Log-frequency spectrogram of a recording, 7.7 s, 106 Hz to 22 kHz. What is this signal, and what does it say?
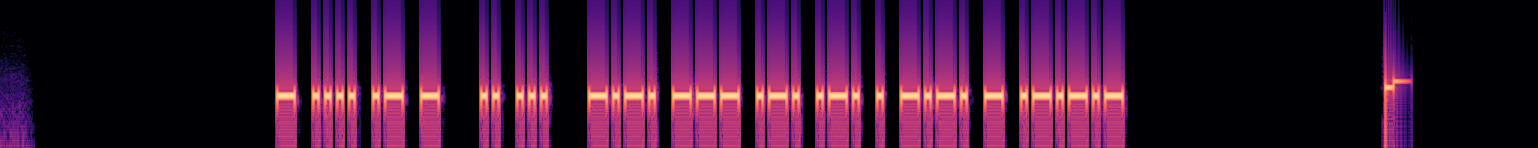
Morse code, heard as a keyed tone, about 40 wpm, 700 Hz. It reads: THAT IS CORRECT.
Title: Sentences from Top 1000 Words - Review Part 2 - 40wpm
